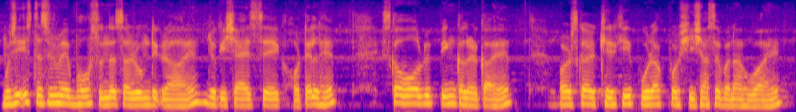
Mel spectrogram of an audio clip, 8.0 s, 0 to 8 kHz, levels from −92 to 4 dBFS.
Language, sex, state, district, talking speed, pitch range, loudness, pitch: Hindi, male, Arunachal Pradesh, Papum Pare, 255 wpm, 130-155 Hz, -13 LUFS, 140 Hz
